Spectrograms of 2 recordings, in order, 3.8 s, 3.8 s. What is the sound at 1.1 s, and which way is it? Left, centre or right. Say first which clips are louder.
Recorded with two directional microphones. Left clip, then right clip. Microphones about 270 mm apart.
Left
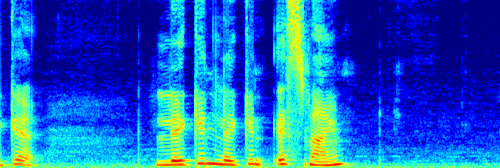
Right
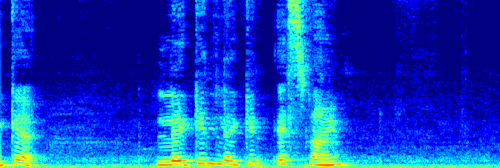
A woman's voice: left 11 dB; left.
